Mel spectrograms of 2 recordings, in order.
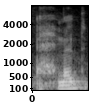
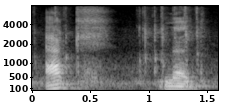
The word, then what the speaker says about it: Ahmed: I'm pretty sure it'll be able to pronounce Ahmed correctly. But you know sometimes some people might pronounce this as amed which is wrong right? It's like ahmed.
